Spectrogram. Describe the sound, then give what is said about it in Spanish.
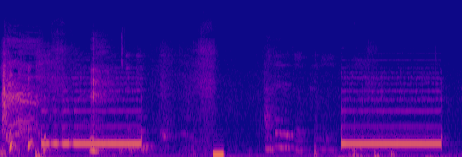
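Ringback tone of an unanswered telephone call: two long, steady, buzzy tones, each about a second and a half, separated by a quieter gap with a brief low beep between them. “A ver. Hay que coger el teléfono. Oh. Ay, pero ya sé por qué no lo coge. Claro, la gente está ocupada.”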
